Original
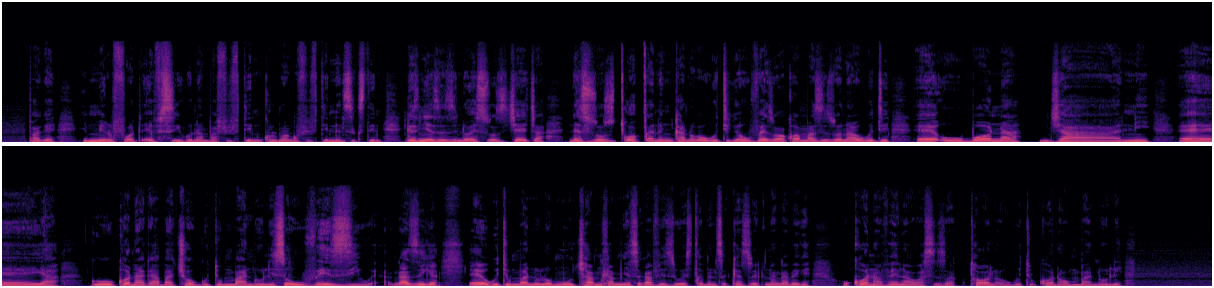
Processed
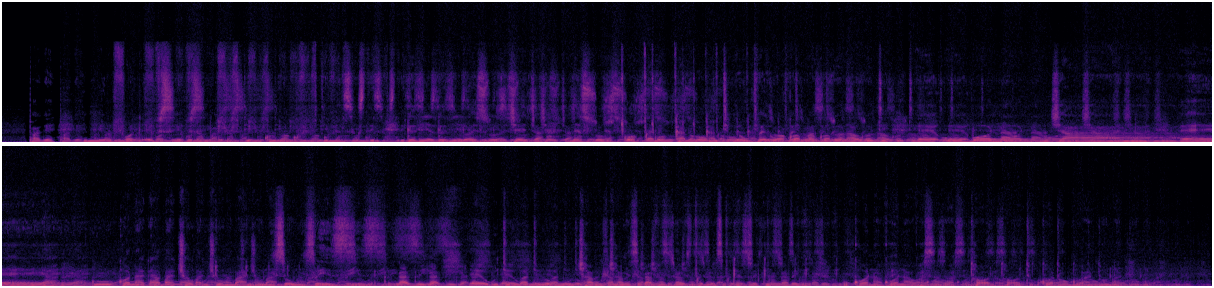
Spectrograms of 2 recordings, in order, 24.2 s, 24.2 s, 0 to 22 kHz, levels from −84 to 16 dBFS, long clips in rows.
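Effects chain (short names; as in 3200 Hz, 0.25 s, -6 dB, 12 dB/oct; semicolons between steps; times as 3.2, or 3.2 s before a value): compressor 3:1, threshold -33 dBFS, peak gain reduction 8 dB; on a send: echo 0.717 s -10.5 dB; on the sum: lo-fi delay 0.304 s, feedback 35%, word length 9-bit, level -4 dB; gain -3.5 dB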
